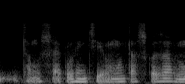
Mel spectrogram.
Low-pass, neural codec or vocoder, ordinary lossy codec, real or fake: 7.2 kHz; codec, 24 kHz, 0.9 kbps, DualCodec; none; fake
